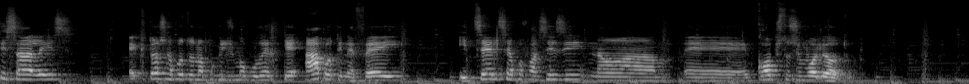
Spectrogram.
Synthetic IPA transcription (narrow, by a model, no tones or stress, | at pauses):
t̪isɐlis | e̞kt̪o̞sɐpo̞t̪o̞nɐpoɡlizmo̞puðe̞xt̪i̥ce̞ɐpo̞t̪ine̞fe̞i | it͡se̞lsiɐpo̞fɐsizinɐ | ko̞pst̪o̞siɱvo̞lio̞t̪u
